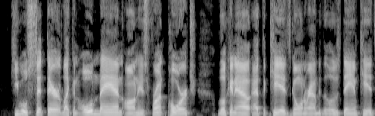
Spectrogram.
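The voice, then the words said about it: Southern old man accent. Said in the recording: “Why did you get a whole Southern accent when you said that? ... that's a stereotypical old man sitting on his porch”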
